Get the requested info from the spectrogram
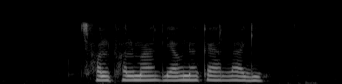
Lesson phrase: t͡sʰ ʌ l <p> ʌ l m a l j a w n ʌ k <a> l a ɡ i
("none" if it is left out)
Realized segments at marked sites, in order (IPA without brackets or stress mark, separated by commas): pʰ, a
